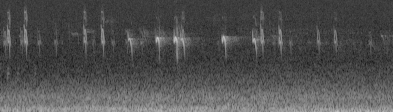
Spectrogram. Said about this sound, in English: Start recording the wild birds.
